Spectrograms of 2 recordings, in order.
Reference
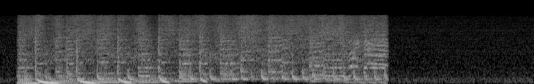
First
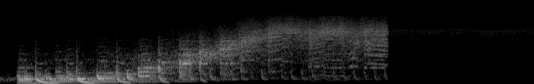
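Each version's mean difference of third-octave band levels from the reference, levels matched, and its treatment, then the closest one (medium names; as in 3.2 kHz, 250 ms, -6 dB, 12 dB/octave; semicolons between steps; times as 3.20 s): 11.0 dB: in parallel at -9 dB: saturation -23 dBFS, distortion -11 dB; on the sum: band-pass sweep 250 Hz -> 4.7 kHz, 0.93–2.79 s; treble shelf 3.3 kHz -9.5 dB; warped record 33 1/3 rpm, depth 100 cents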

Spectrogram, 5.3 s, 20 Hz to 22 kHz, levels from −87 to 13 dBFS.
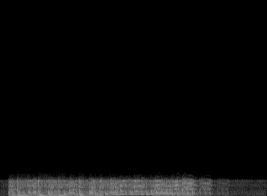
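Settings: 14.5 dB: rattle on loud lows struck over -24 dBFS, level -21 dBFS; rippled Chebyshev low-pass 1.8 kHz, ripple 6 dB; bass shelf 360 Hz -9 dB; feedback delay 352 ms, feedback 26%, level -9.5 dB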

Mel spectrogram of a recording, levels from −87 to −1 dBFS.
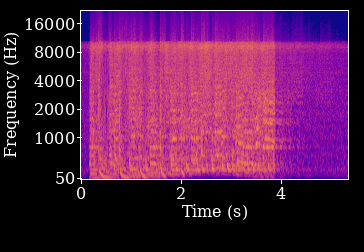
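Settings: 7.0 dB: overload inside the chain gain 23.5 dB; high-pass 690 Hz 6 dB/octave; peaking EQ 9.3 kHz +9.5 dB 0.33 oct; on a send: two-band feedback delay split 2.9 kHz, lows 171 ms, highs 570 ms, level -15 dB; on the sum: trim +6 dB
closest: third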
